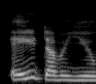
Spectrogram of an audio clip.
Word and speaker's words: aw: AW, we pronounce it like this. For the vowel, okay. So in English, like law, all right. Saw, in Hmong, shall, all right. So in the vowel in Hmong, AW, all right, that's how you pronounce it.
